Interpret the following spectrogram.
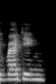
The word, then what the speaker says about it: Reading: Reading is in the place.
